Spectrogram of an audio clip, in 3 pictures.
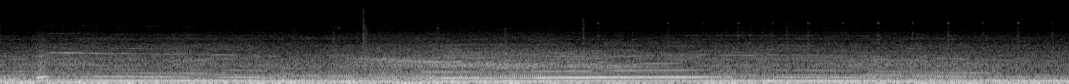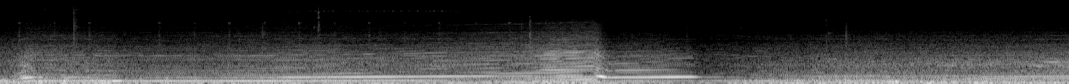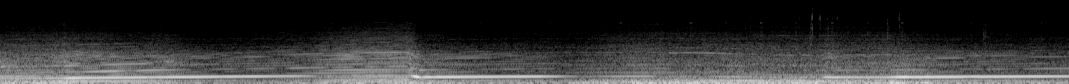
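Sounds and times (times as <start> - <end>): car engine revving through gears: 0.2 - 32.0.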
